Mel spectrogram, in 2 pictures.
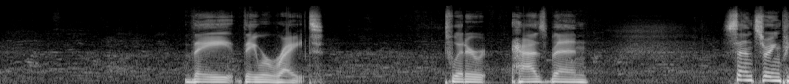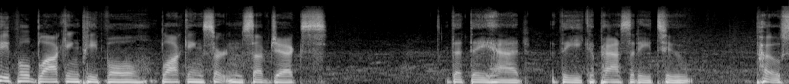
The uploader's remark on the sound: podcasts live from Cafe Anyway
